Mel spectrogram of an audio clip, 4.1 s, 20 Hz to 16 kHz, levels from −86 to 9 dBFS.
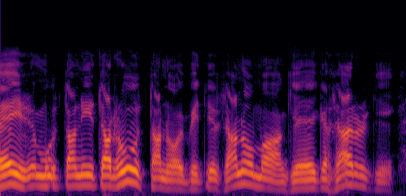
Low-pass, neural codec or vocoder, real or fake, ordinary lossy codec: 7.2 kHz; none; real; MP3, 96 kbps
